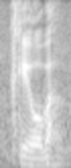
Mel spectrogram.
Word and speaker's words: Jehová: La otra pronunciación oficial, que es más latina, más latinizada, es Jehová.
